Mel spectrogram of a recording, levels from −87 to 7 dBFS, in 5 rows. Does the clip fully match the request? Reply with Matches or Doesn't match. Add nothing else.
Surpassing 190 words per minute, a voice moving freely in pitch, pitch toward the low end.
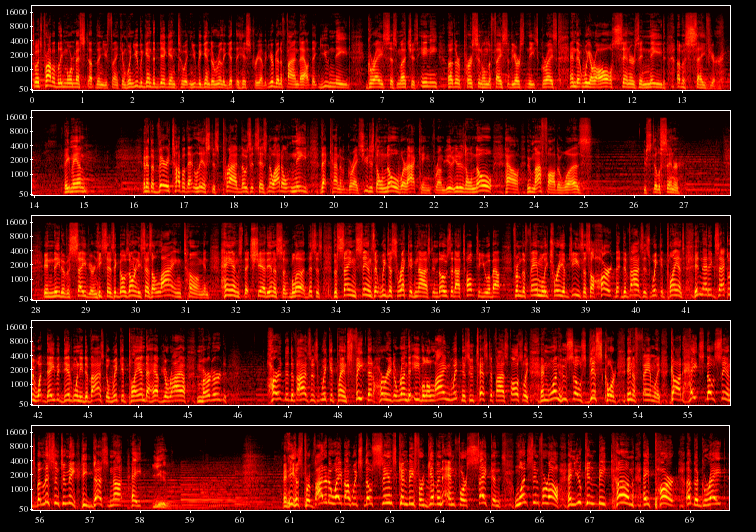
Doesn't match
